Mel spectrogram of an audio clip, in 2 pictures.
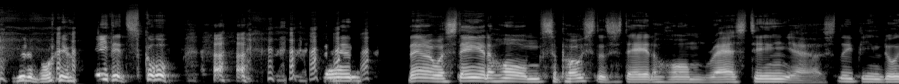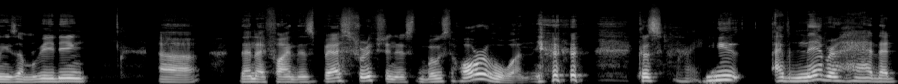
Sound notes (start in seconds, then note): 0.0 laughs; 1.8 both laughing; 14.4 laughs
